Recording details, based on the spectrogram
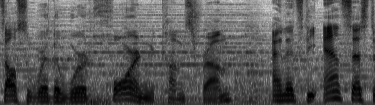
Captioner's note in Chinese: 号角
